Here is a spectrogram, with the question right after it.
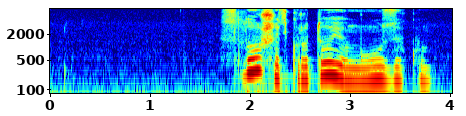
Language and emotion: Russian, sad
